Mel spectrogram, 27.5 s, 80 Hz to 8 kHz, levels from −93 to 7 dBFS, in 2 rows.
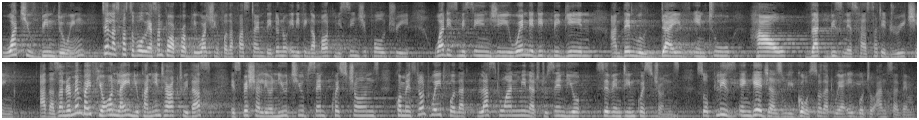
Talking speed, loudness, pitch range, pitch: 195 wpm, -20 LUFS, 195-230 Hz, 215 Hz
